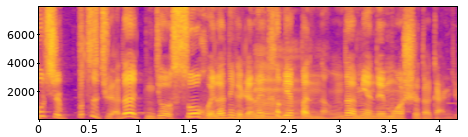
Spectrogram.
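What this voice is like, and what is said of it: Usual voice. Nothing is said of it.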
